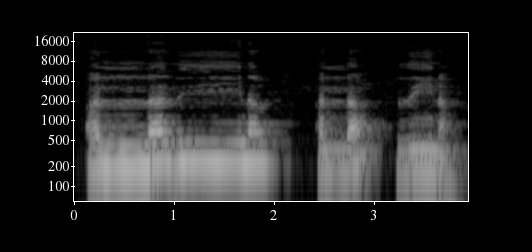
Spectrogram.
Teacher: زینہ نہیں کرنا، نرم پڑھیں گے زال کو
